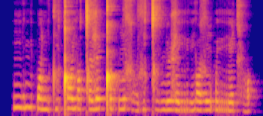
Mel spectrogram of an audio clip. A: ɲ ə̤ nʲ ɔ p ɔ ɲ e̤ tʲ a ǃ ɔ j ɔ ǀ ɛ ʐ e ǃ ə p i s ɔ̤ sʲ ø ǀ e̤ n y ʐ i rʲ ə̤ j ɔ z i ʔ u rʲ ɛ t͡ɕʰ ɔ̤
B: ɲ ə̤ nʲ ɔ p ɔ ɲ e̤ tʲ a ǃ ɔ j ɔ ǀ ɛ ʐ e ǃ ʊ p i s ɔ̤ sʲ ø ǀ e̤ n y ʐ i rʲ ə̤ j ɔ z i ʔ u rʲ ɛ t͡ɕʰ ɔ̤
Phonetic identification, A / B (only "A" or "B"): A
